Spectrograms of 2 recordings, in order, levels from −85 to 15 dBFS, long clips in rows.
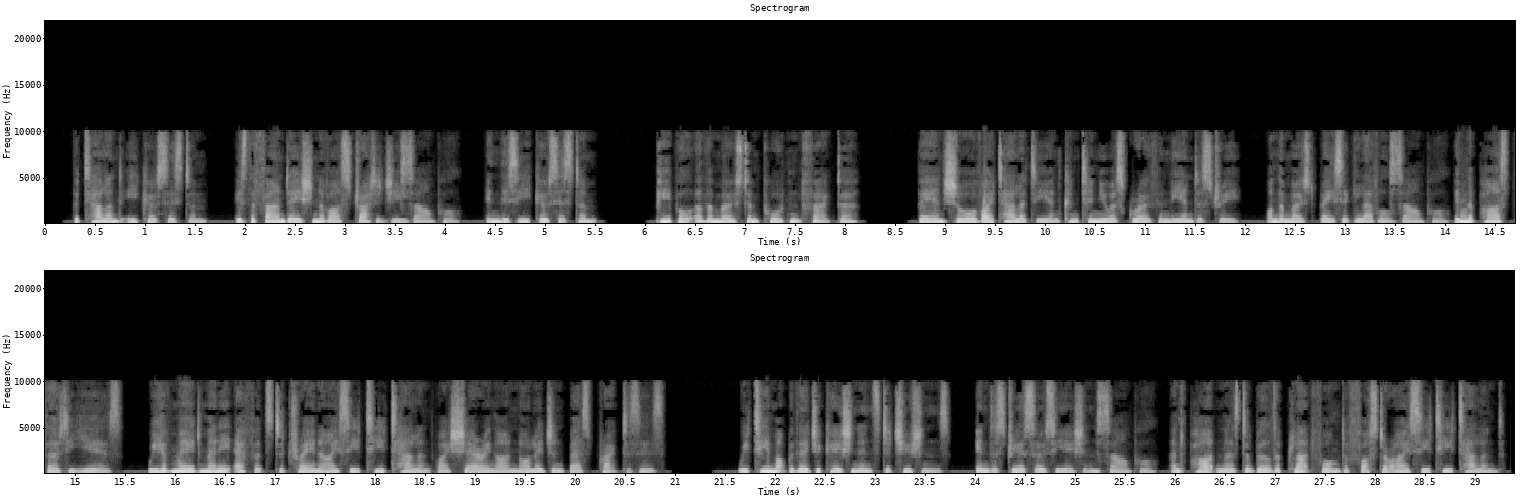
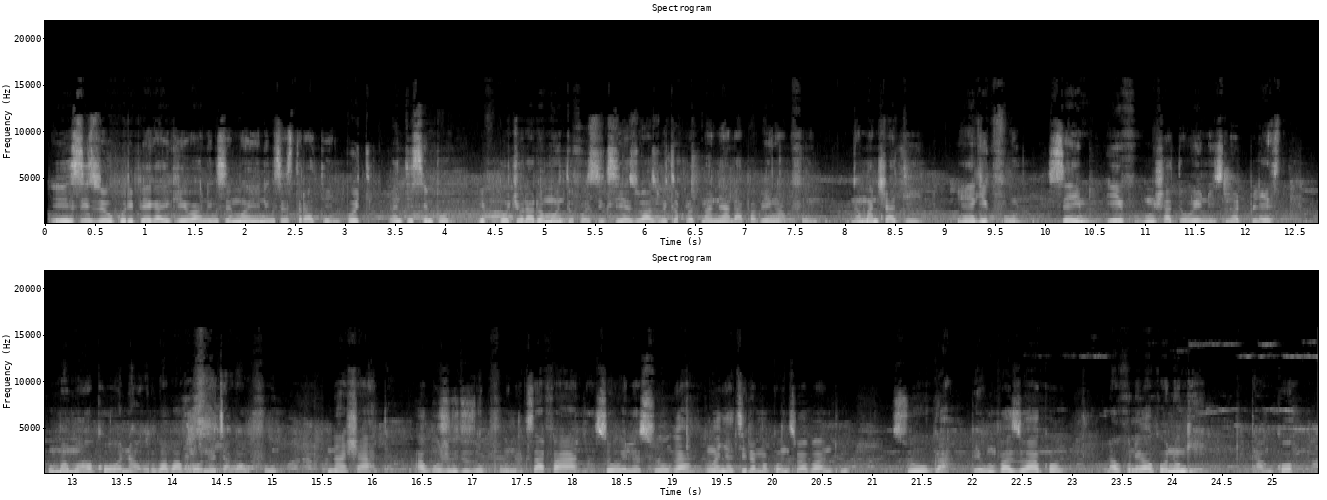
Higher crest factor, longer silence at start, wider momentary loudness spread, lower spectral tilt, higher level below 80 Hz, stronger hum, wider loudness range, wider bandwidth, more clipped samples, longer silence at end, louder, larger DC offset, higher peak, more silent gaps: about the same, 12 dB vs 16 dB; first, 0.3 s vs 0.05 s; about the same, 10 LU vs 11 LU; first, -5.5 dB/octave vs -2.5 dB/octave; first, -44 dBFS vs -72 dBFS; neither; about the same, 3 LU vs 3 LU; second, 10.5 kHz vs 13.5 kHz; first, 0.2% vs under 0.1%; first, 0.15 s vs 0 s; first, -13 LUFS vs -18 LUFS; first, 1% vs under 0.1%; about the same, 0 dBFS vs -2 dBFS; neither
